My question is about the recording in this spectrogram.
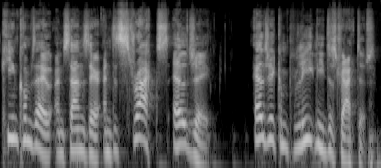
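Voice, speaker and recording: A man's voice: on the high side, very animated, normal speed, no echo, studio quality. A man co-hosting a wrestling podcast, rambling and mock-indignant in casual banter.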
